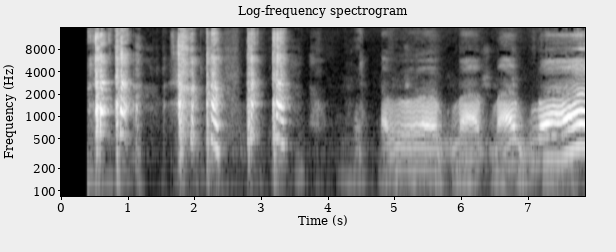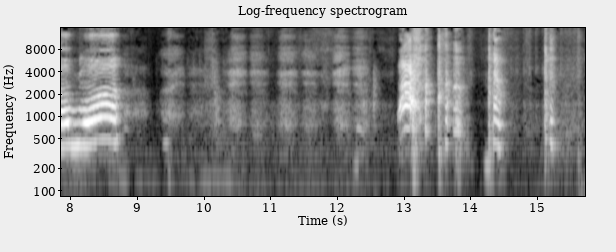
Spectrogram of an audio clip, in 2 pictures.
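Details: 7-month-old baby boy pretend coughing: a string of short, dry, deliberate voluntary coughs with babbling between, then laughs.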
